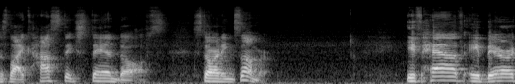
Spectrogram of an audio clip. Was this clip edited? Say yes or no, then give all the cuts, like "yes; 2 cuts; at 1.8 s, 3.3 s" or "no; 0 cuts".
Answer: yes; 2 cuts; at 2.3 s, 4.2 s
